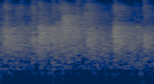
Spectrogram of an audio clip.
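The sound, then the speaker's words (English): A short stretch of audience applause during a sermon, given for Yeshua: dense, overlapping clapping forming a steady, fairly soft wash of noise with slight swells, no voices heard. “Yeah, you can give him some applause.”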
